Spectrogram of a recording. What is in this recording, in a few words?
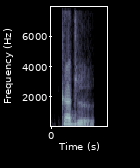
"cuddle", Indian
